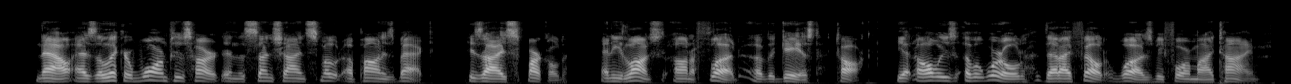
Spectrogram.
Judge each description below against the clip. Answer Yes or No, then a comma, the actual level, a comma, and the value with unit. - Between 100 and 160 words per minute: No, average, 185 wpm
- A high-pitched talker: No, medium, 145 Hz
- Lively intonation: No, average, 4.0 semitones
